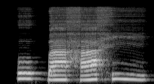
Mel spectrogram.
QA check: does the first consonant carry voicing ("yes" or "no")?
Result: yes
